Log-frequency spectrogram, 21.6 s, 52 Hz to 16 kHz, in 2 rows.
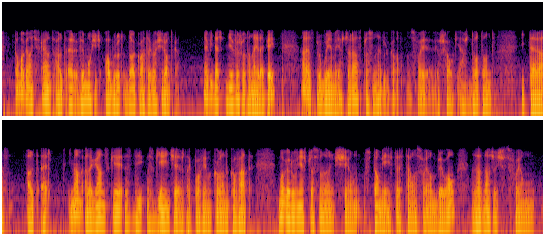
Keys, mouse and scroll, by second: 0.2 KP_1, 2.0 alt+r, 6.2 ctrl+z, 6.8 a, 7.0 a, 7.9 click, 9.6 a, 11.4 alt+r, 11.4 b, 14.7 a, 15.2 a, 16.2 g, 18.7 ctrl+click, 18.7 shift+middle click, 19.8 a, 20.8 b.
